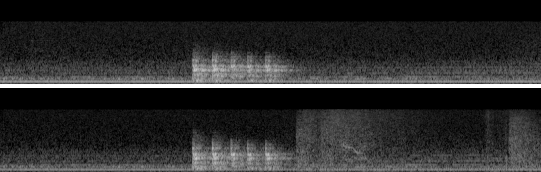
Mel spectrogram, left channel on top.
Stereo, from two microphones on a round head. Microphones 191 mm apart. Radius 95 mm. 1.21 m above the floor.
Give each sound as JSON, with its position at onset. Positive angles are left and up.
{"t": 1.9, "sound": "knocking", "side_deg": -75, "distance_m": 2.5}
